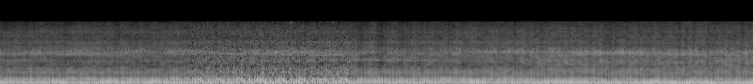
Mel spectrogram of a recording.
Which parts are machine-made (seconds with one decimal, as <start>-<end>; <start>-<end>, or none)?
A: 0.0-1.9; 3.5-7.5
